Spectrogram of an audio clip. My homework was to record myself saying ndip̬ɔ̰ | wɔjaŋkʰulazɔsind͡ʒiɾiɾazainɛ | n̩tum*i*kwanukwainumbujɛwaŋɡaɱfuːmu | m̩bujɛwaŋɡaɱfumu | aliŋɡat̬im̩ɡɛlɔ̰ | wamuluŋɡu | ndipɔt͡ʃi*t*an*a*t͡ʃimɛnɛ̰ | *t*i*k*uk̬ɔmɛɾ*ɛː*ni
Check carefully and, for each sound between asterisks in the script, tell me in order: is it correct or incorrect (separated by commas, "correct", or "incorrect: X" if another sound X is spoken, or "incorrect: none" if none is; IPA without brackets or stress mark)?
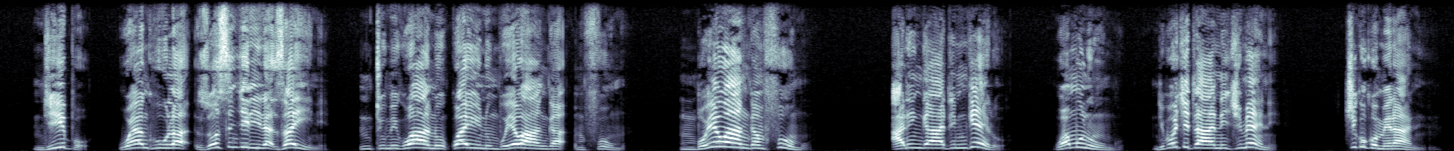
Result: correct, correct, incorrect: i, incorrect: t͡ʃ, correct, incorrect: aː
